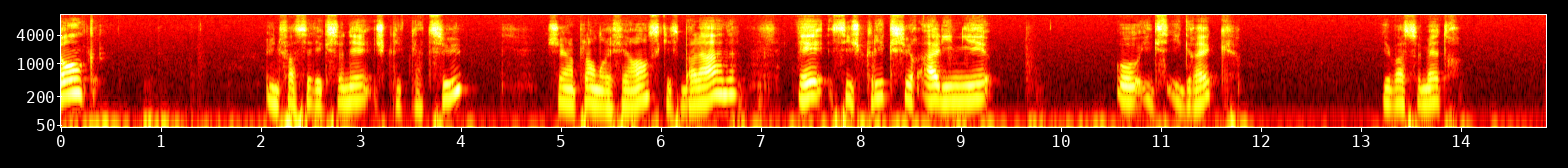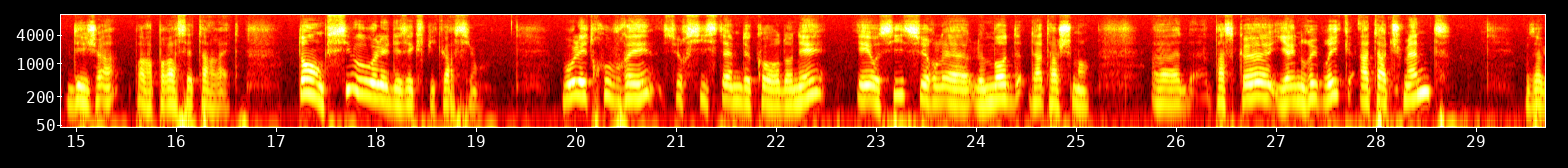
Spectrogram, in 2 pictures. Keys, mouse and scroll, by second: 3.0 click, 12.6 click, 14.8 click, 19.7 click, 23.0 click, 24.2-25.4 scroll down 6, 26.1-26.9 scroll up 4, 27.3-28.4 scroll down 4, 28.6-28.9 scroll up 2.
